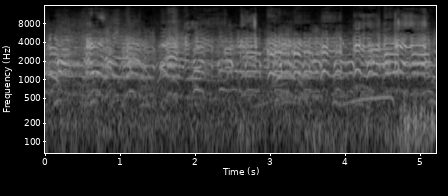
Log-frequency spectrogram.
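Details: A dense chorus of Black-tailed Gulls at Okuki, Hachinohe, Japan, on 9 June 2013, sunny with fog later, giving nasal, cat-like mewing calls that overlap without pause, many birds calling at once.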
